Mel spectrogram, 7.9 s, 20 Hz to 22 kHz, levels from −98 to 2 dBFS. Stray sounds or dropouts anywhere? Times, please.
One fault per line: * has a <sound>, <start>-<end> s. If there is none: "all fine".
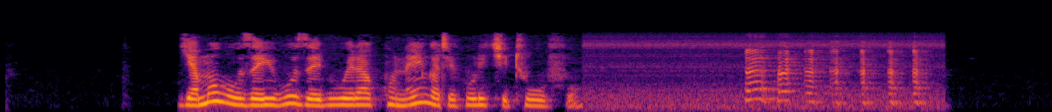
* has a laugh, 5.6-7.0 s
